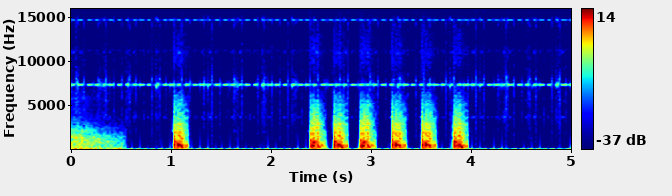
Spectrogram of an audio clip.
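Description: A gun fires in quick bursts.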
